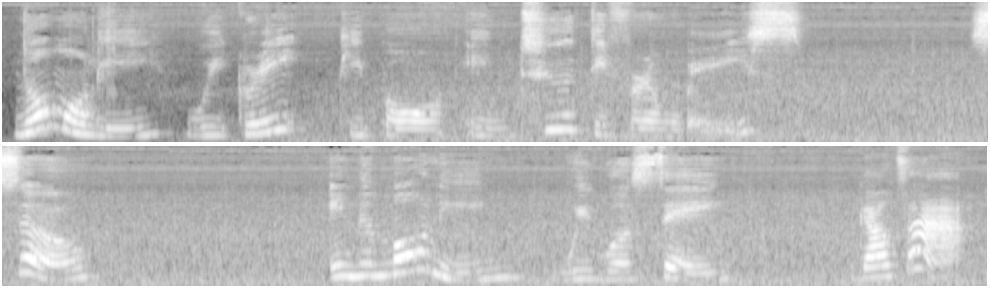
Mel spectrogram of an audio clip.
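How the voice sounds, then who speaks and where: A woman from Taiwan with a Taiwanese accent, giving a language lesson in a deliberate, instructional way, phrase by phrase. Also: big pitch swings. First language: Taiwanese Mandarin and Taiwanese dialect. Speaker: language teacher. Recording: clearly noisy recording with low rumble.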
